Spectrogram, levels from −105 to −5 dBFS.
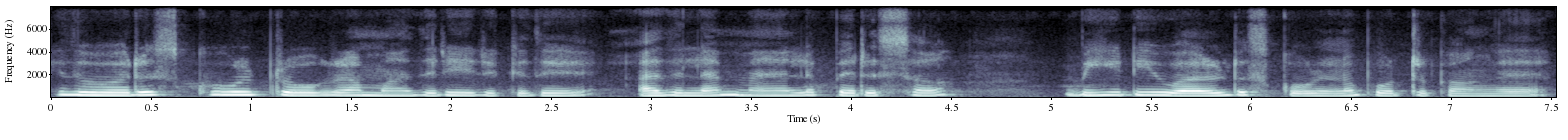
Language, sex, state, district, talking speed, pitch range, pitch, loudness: Tamil, female, Tamil Nadu, Kanyakumari, 105 wpm, 200-240 Hz, 215 Hz, -16 LUFS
